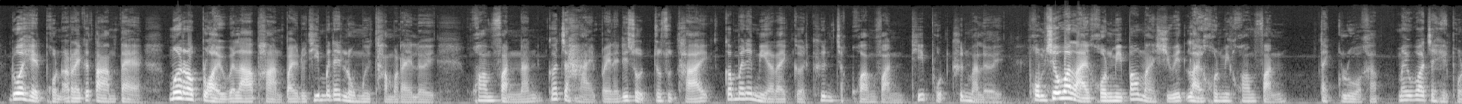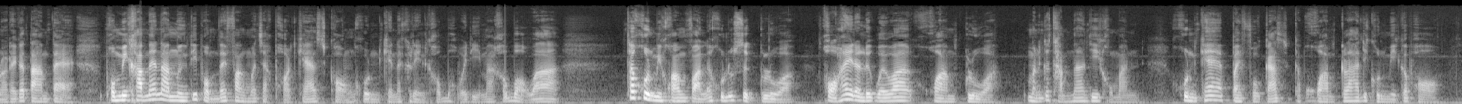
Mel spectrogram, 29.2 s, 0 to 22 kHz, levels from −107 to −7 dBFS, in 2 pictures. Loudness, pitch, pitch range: -20 LUFS, 115 Hz, 100-140 Hz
